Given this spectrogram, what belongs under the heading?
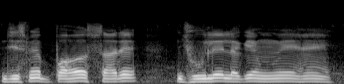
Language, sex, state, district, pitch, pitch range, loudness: Hindi, male, Uttar Pradesh, Lucknow, 135 Hz, 135-145 Hz, -14 LUFS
